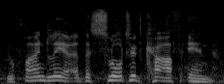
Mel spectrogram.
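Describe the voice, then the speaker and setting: A man's voice: fairly high pitch, moderate pace, crowd noise, natural voice. An actor playing an urgent male town guard in a fantasy video game. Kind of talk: video game character acting.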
